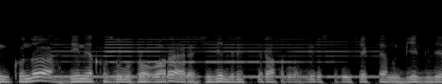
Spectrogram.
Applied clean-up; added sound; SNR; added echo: neural mask model RNNoise.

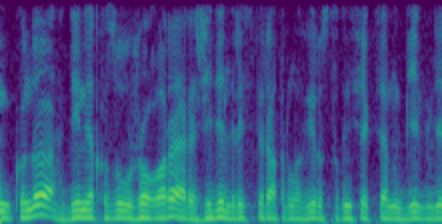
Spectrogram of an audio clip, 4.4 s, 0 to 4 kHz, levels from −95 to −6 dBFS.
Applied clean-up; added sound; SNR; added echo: none; none; none; none.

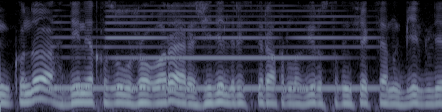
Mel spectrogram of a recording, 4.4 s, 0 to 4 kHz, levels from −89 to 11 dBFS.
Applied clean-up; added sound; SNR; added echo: none; Wind instrument, woodwind instrument; 7 dB; none.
